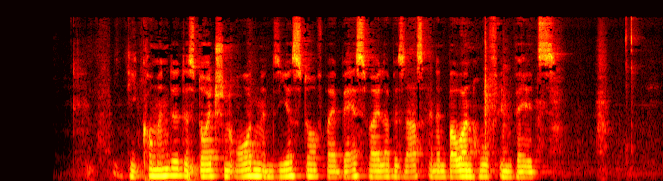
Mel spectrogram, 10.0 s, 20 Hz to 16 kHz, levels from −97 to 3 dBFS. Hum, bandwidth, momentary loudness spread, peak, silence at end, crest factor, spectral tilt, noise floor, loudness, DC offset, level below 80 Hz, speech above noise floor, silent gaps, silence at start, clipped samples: none; 11.5 kHz; 10 LU; -8 dBFS; 0.9 s; 18 dB; -5 dB/octave; -65 dBFS; -24 LUFS; under 0.1%; -58 dBFS; 41 dB; none; 1.7 s; under 0.1%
